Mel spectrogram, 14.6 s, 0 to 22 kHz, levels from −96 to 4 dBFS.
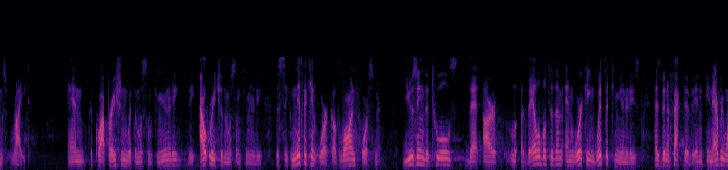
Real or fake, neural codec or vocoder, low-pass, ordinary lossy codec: real; none; 5.4 kHz; Opus, 16 kbps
